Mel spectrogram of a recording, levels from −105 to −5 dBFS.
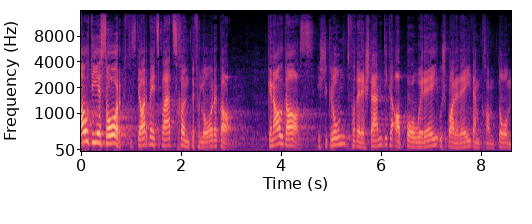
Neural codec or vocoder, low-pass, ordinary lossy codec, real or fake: none; 14.4 kHz; none; real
